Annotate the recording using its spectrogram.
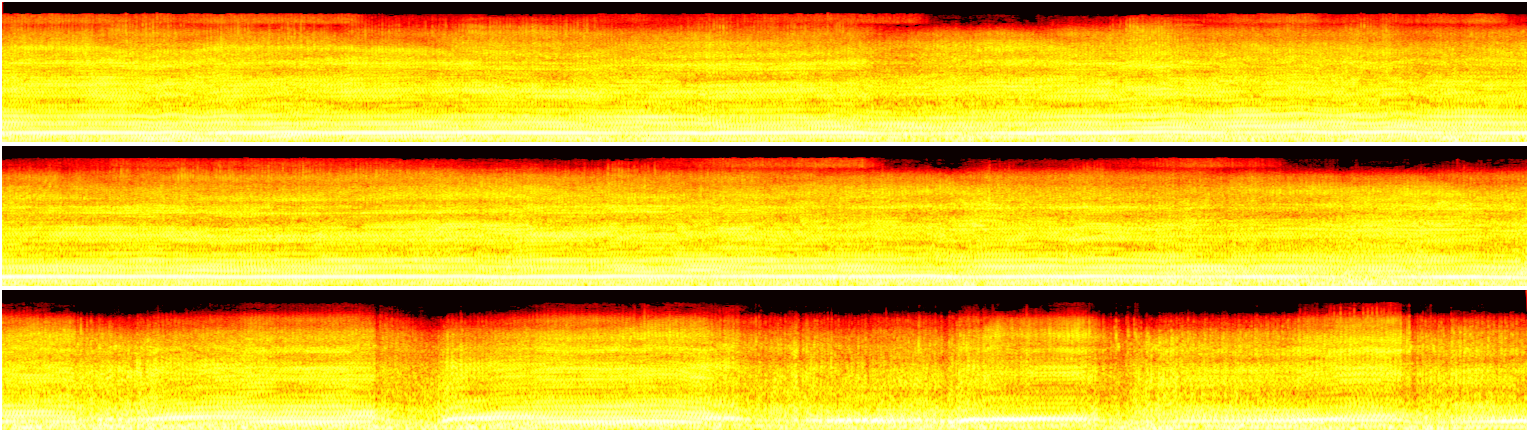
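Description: Wind buffets loudly across a fast boat.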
